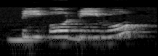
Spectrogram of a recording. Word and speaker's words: dodo: D-O-D-O, dodo. Dodo. Please don't pronounce D as D in French, it's de.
